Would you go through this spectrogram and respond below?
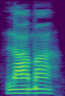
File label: "lama", Apatani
